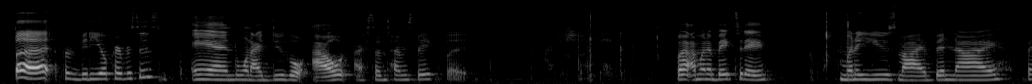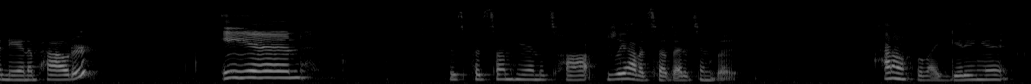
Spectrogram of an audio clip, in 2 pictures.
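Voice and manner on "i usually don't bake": quiet, breathy whisper.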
